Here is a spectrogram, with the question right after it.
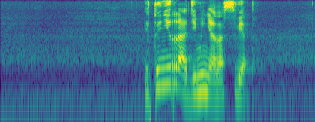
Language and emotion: Russian, angry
